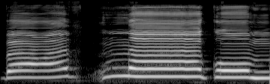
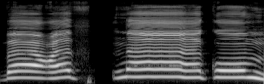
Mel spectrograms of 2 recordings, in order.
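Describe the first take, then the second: The two takes are said the same way.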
